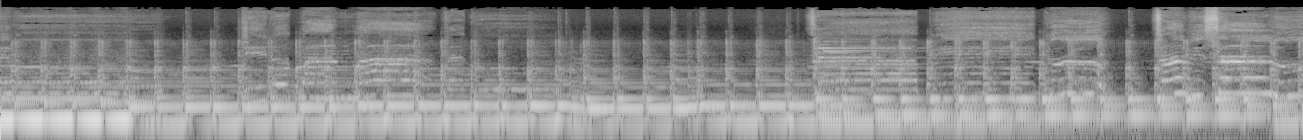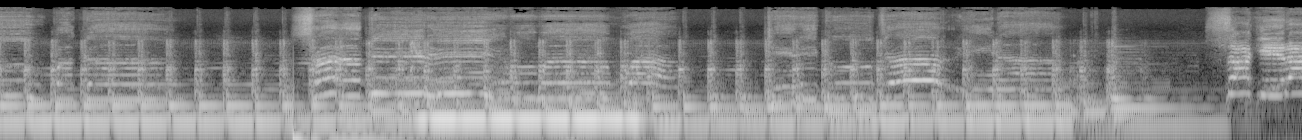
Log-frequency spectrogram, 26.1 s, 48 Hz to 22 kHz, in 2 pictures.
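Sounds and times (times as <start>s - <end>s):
electric guitar melodic line: 0.0s - 25.1s
rock backing with bass notes: 14.8s - 20.9s.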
